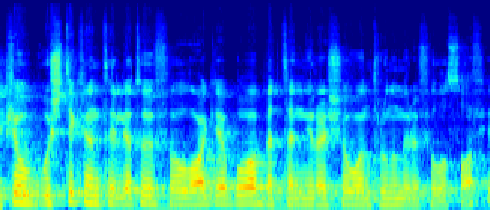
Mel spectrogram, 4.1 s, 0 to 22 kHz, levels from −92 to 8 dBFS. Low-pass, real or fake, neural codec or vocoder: 19.8 kHz; real; none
